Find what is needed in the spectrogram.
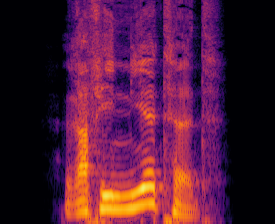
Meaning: inflection of raffinieren: 1. second-person plural preterite 2. second-person plural subjunctive II
- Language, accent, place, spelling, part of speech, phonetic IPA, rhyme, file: German, Germany, Berlin, raffiniertet, verb, [ʁafiˈniːɐ̯tət], -iːɐ̯tət, De-raffiniertet.ogg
